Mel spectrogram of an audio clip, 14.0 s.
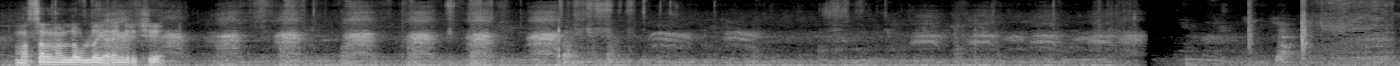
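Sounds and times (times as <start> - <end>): bird calling: 8.8 - 12.6.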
